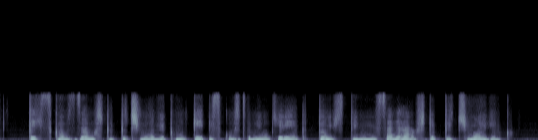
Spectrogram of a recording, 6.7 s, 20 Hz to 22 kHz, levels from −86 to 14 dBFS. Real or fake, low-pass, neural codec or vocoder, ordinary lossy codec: fake; 7.2 kHz; codec, 16 kHz, 0.5 kbps, FreqCodec, smaller model; none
